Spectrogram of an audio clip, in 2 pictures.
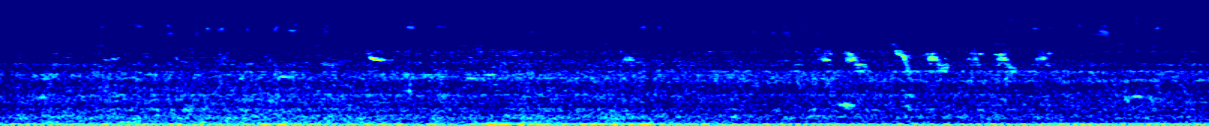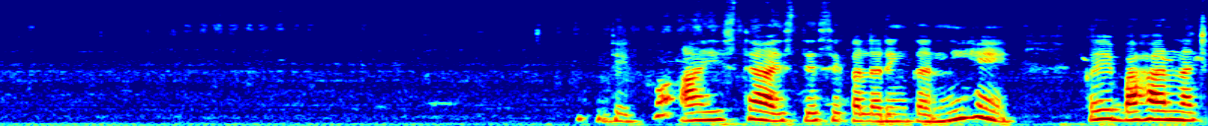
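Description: A felt marker scratches softly on paper.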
